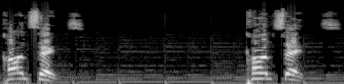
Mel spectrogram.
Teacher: as a cons as a noun and also as a verb the noun is stressed on the first syllable while the verb is stressed on the second syllable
